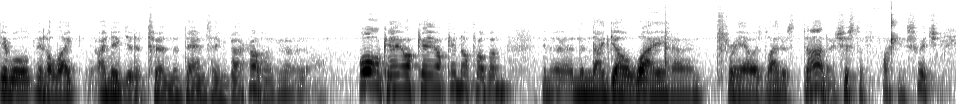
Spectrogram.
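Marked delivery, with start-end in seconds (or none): 3.6-5.1 put-on Indian accent, pitched up. Retelling an Optus phone complaint, the agent replying, put-on Indian accent. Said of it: "in an Indian accent".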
